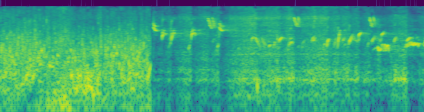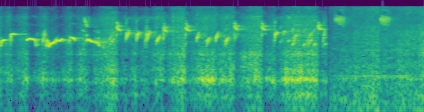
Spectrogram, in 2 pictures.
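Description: A rush of sea water cuts off about a second and a half in and gives way to a common linnet's song: a fast twittering run of high chirps and short trills, which stops about a second before the end.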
